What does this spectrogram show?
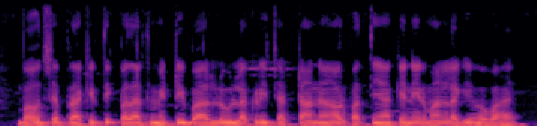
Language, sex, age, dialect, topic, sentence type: Magahi, male, 18-24, Southern, agriculture, statement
